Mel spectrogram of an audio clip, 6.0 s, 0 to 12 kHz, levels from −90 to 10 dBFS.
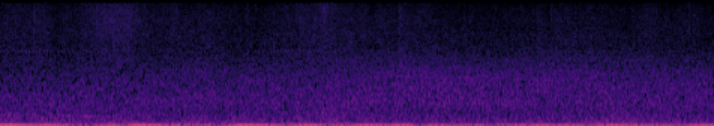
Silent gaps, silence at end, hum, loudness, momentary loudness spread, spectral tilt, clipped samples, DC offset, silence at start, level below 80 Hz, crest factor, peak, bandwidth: none; 0 s; none; -54 LUFS; 2 LU; -4 dB/octave; under 0.1%; under 0.1%; 0 s; -48 dBFS; 12 dB; -28 dBFS; 11.5 kHz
